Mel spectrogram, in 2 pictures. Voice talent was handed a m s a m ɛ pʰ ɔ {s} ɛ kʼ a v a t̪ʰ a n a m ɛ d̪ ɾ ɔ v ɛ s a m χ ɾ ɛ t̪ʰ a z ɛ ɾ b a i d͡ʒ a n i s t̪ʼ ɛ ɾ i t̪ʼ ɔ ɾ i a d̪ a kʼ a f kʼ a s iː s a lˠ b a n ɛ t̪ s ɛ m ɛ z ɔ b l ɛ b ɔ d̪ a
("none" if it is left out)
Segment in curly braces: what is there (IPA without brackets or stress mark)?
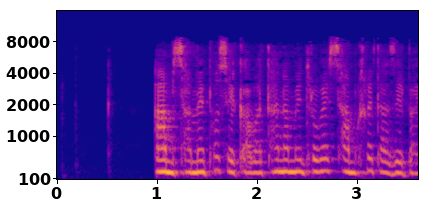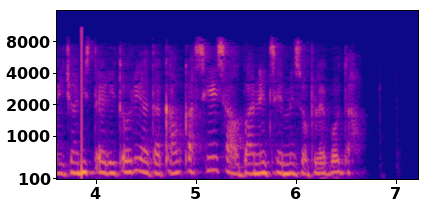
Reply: s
